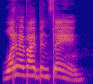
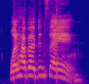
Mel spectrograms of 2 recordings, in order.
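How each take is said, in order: Both takes have the same delivery.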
